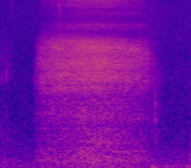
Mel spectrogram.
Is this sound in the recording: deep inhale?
yes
